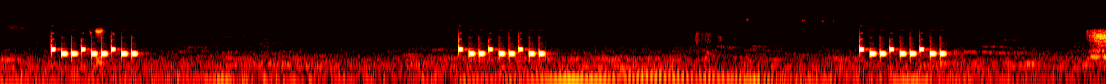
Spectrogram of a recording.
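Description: A mobile phone rings with an incoming call, its electronic ringtone repeating in three distinct rapid bursts a few seconds apart, fairly clear above a quiet room background.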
